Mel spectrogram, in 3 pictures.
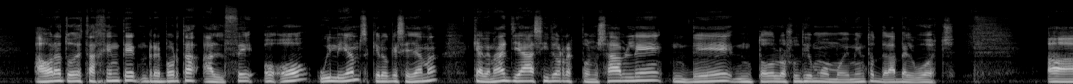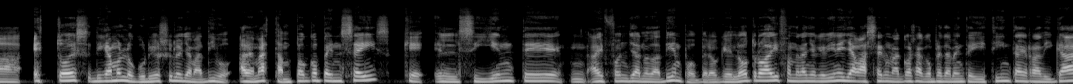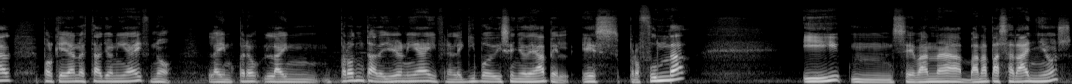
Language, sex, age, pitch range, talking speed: Spanish, male, 30-49, 120-165 Hz, 175 wpm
